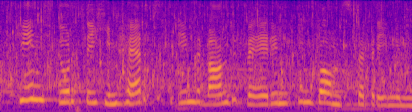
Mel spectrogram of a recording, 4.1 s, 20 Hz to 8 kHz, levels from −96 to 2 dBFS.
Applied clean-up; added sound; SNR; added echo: none; Stream; 12 dB; none.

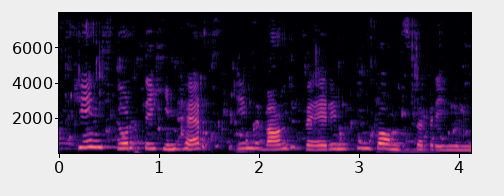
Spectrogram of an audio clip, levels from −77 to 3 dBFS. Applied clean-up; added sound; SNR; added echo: classical method log-MMSE.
